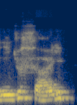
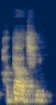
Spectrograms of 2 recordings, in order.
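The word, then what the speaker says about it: 二十歳: Come anche per l'età, Nijusai, non si legge Nijusai, ma si legge Hatachi, sono dei casi particolari.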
